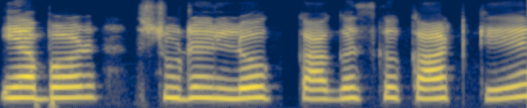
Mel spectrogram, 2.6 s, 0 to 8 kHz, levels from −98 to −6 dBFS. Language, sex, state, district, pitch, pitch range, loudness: Hindi, female, Bihar, Gaya, 290 Hz, 280-295 Hz, -16 LUFS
